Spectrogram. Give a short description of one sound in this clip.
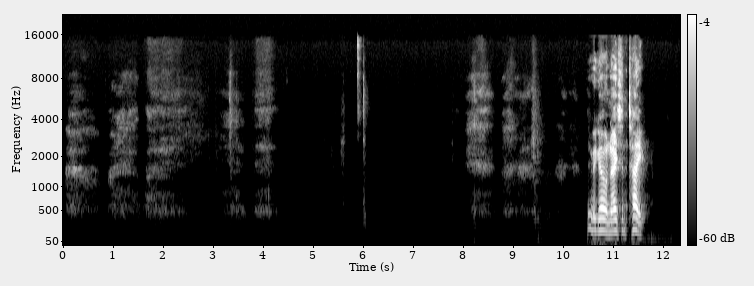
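Cables and clamps click and rattle faintly.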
